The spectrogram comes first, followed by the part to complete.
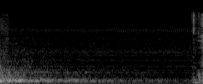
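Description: A pause in a man's speech: his voice trails off near the start, leaving faint room tone with a low steady hum until speech resumes at the end.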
